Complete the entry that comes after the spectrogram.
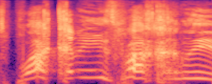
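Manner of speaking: very high-pitched, loud burst of nonsense babble. Speaker recalls the loud guy they had, loud gibberish impression. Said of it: "the loud guy who was like".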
